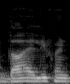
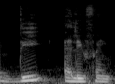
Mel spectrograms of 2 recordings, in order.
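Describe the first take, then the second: First: 'The' is said with a short 'thuh' sound. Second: 'The' is said with a long 'thee' sound. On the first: The speaker calls it wrong. "द elephant नहीं बोलेंगे" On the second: The speaker calls it right. "दी elephant बोलेंगे"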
